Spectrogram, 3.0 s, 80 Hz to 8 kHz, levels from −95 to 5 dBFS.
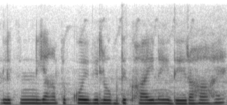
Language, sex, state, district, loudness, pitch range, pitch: Hindi, female, Madhya Pradesh, Katni, -15 LUFS, 240-250 Hz, 245 Hz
